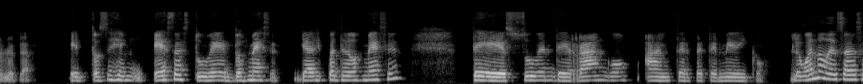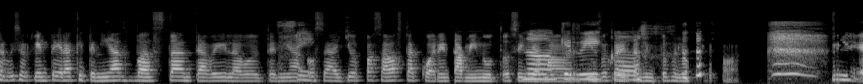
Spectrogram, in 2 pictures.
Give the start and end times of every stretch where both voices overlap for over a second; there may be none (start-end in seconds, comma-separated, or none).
13.8-15.0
